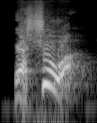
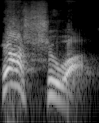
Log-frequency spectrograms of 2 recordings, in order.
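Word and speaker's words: ישוע: Jesus the Hebrews say Yeshua the reason why they say Yeshua because one there is no J's in the Hebrew grammar Joshua is pronounced in Hebrew Yeshua Yeshua is the name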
